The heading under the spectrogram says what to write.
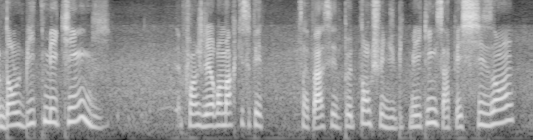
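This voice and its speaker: A woman's fairly high voice at a fairly quick pace, with ordinary pitch variation, long, frequent pauses and noticeable background noise. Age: 20s. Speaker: professional dancer and beatmaker. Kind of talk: interview. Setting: outdoor terrace. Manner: hesitant, many fillers.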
